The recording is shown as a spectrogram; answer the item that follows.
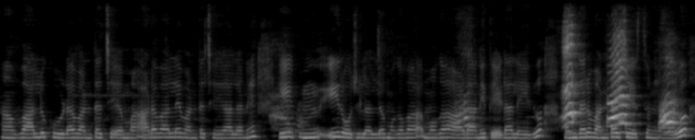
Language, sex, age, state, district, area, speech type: Telugu, female, 45-60, Telangana, Ranga Reddy, urban, spontaneous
